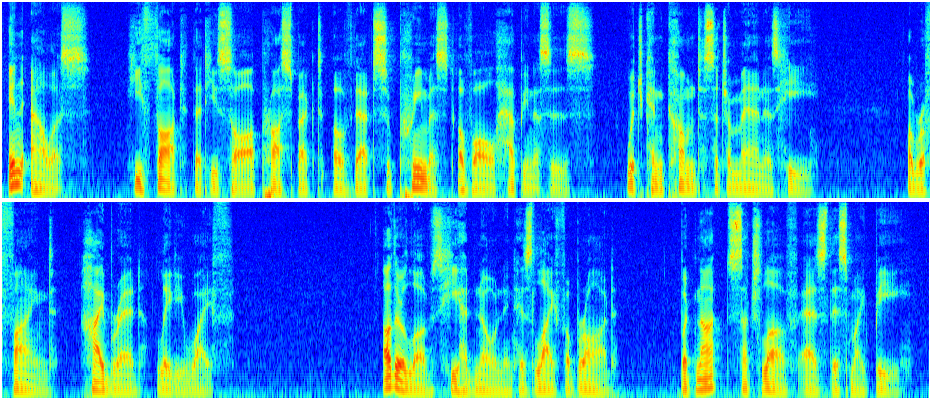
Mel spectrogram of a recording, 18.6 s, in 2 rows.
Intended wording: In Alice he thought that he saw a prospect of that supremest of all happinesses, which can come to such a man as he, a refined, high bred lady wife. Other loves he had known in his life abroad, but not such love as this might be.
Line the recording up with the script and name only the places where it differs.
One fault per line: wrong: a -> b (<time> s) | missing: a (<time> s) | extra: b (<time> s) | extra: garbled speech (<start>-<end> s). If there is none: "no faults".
no faults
